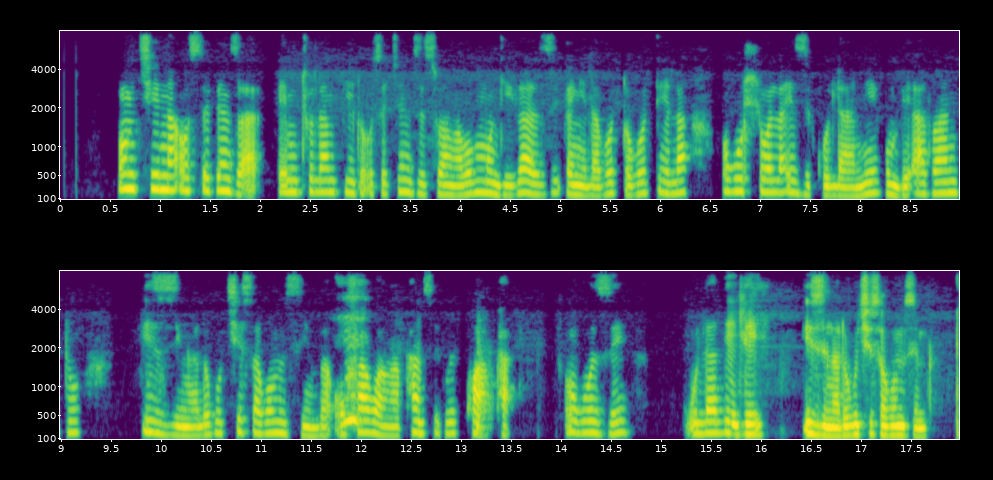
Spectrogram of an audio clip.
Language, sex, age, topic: North Ndebele, female, 25-35, health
